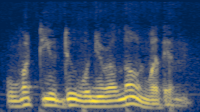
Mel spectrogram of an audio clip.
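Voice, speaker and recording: An actor playing an earnest, probing, worried family friend in a 1970s radio drama. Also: male voice, lowish voice, very animated, a little fast, creaky, slightly rough, exaggerated voice. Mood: gently probing. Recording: tinny, noisy old radio recording with hum.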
